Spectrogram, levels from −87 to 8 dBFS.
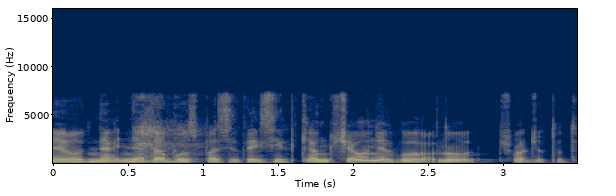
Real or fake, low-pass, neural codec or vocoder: fake; 7.2 kHz; codec, 16 kHz, 4 kbps, FreqCodec, larger model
